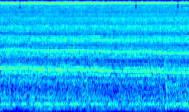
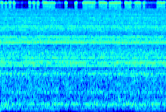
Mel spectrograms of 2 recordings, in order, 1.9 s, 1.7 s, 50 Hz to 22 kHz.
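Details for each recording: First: Budget 4S DJI Digi hex-copter in a Betaflight motor check, with motor remapping and flight controller and ESC updates still pending: the motors jump, giving a shrill wavering whine; uneven spin-up, cause unclear. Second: Budget 4S DJI Digi hex-copter in a Betaflight motor check at about 1160, with motor remap and flight controller and ESC updates pending: a steady, high, airy whir from all motors, no grinding or stutter; normal spin-up.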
